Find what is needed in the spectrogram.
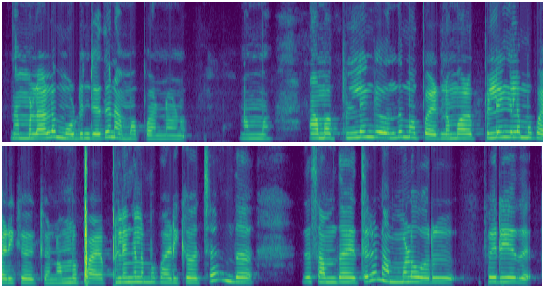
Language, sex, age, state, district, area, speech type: Tamil, female, 30-45, Tamil Nadu, Thoothukudi, urban, spontaneous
